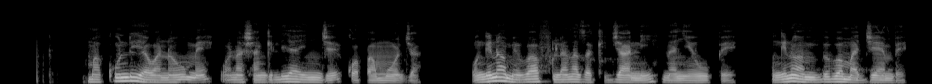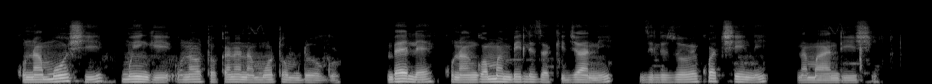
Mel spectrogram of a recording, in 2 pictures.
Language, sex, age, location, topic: Swahili, male, 36-49, Kisumu, government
